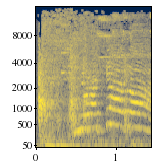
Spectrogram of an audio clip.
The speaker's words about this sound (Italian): è caduta la lampadaria!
